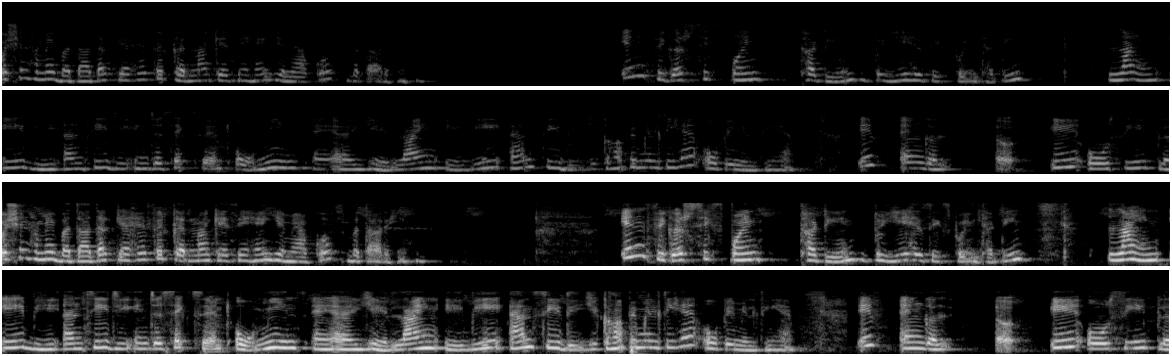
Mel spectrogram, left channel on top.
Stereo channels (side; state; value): left; quieter; 20.1 dB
